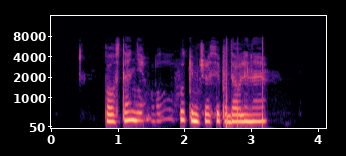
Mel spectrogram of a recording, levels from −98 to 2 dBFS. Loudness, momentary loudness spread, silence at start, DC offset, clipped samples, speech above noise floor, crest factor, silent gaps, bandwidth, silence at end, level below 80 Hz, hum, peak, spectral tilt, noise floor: -17 LUFS; 7 LU; 0.8 s; under 0.1%; under 0.1%; 59 dB; 16 dB; none; 6.4 kHz; 0.9 s; -52 dBFS; none; -2 dBFS; -8 dB/octave; -75 dBFS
